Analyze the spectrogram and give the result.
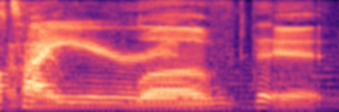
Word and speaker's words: Altair: It should be, but the correct pronunciation is Altair, but...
